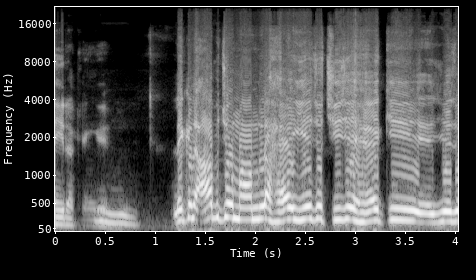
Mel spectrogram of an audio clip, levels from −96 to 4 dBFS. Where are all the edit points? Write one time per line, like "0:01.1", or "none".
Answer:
none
